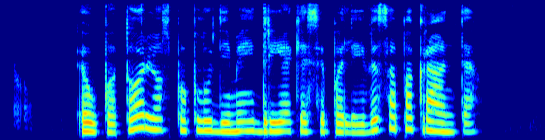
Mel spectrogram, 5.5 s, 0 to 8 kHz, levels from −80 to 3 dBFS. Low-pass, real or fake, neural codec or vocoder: 7.2 kHz; real; none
